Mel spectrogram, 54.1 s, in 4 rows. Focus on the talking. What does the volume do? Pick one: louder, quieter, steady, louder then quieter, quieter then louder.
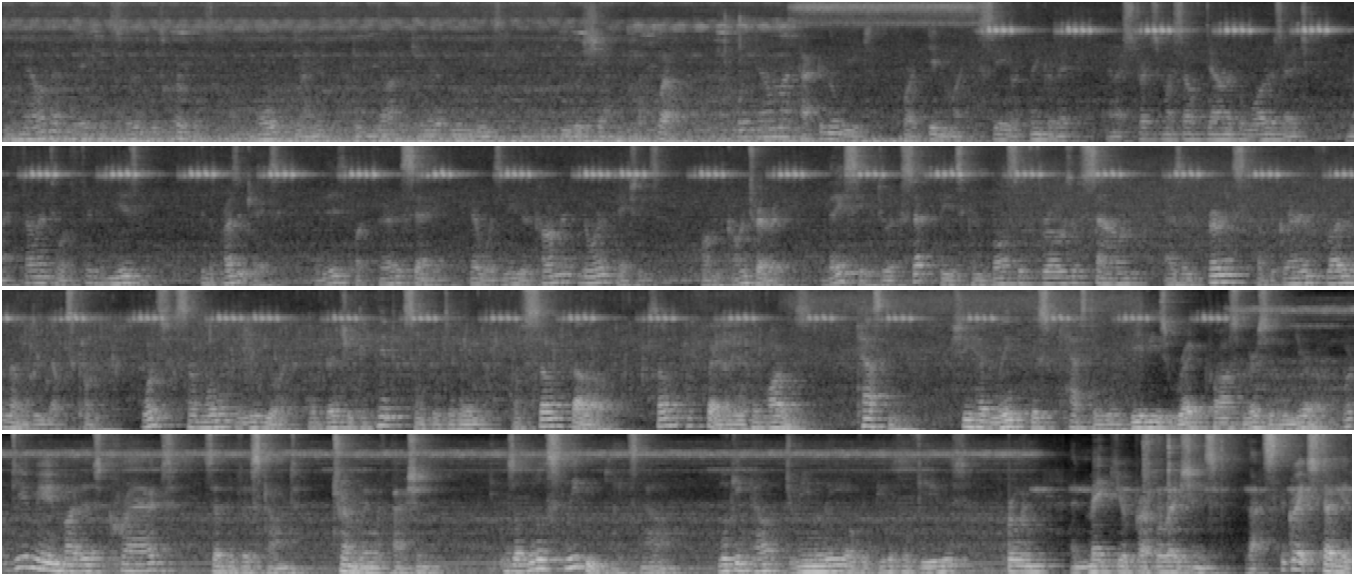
louder.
